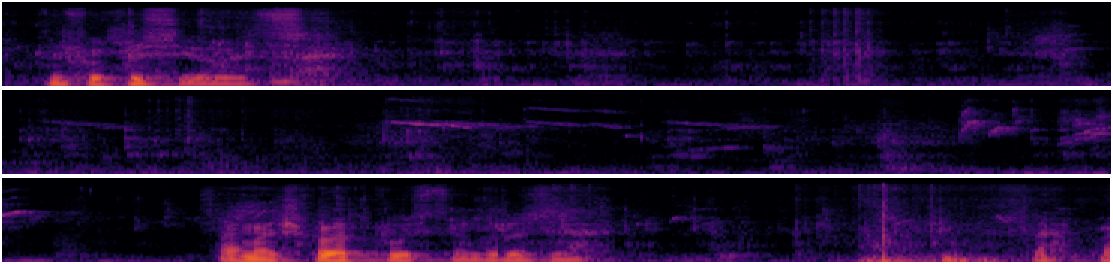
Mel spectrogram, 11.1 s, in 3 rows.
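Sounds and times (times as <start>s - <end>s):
faint small bird chirps: 3.3s - 8.2s.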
